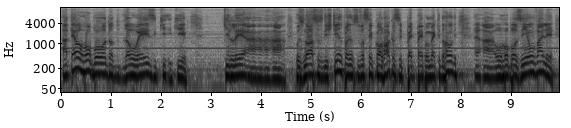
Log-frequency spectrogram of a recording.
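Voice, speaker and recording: A man from the Pernambuco backlands, a writer and linguist, speaking as a guest in a radio interview with a thoughtful, measured manner. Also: medium pitch, soft background music. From Pernambuco sertão, Brazil. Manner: thoughtful, measured, slightly professorial.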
